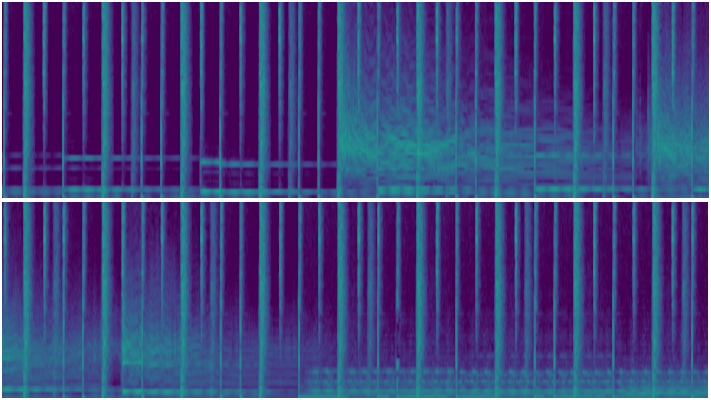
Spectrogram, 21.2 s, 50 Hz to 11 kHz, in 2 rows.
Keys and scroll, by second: 17.2 scroll, 18.0 scroll.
